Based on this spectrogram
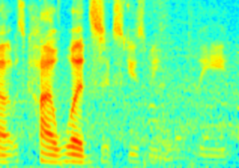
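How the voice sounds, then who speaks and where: A man with an American accent over noticeable background noise. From rural Louisiana. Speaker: color commentator. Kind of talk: live commentary. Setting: broadcast booth. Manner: shortens words.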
